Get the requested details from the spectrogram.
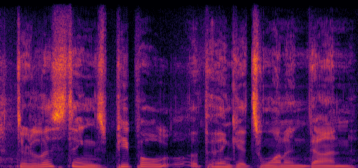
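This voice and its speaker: At a moderate pace, a man speaks in a fairly high voice with a dark, mellow tone. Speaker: Amazon seller guest. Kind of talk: casual interview chat. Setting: in person at event.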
